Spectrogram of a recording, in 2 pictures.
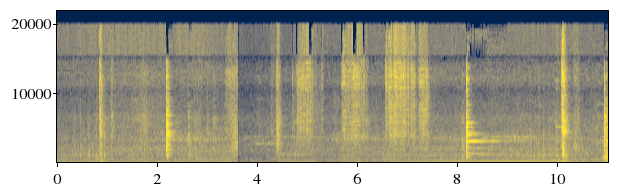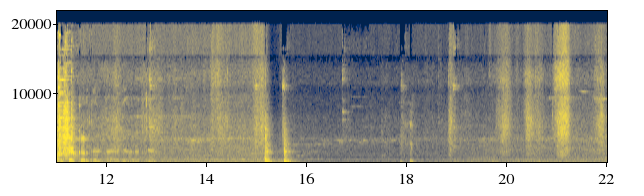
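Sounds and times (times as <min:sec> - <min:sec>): workshop machinery hum: 0:00.0 - 0:22.0
sharp metallic knocks from tools: 0:08.1 - 0:08.8, 0:10.0 - 0:11.6.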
